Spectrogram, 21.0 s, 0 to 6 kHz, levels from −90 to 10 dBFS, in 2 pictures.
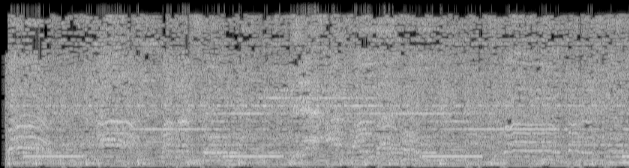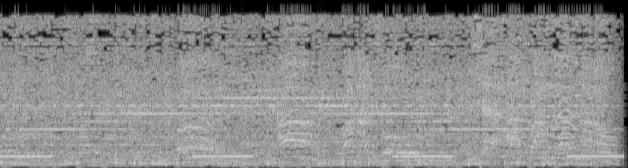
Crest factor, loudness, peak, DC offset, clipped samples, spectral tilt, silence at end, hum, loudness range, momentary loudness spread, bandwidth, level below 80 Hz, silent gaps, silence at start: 10 dB; -8 LUFS; 0 dBFS; under 0.1%; 0.4%; -4.5 dB/octave; 0.05 s; none; 2 LU; 3 LU; 6 kHz; -42 dBFS; none; 0.1 s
